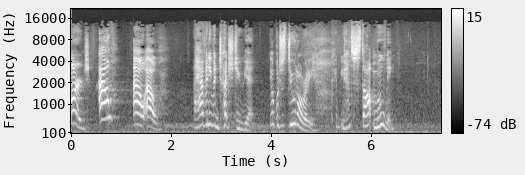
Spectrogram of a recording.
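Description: A young woman cries out loudly in pain, close by.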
